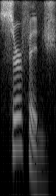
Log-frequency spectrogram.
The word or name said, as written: serfage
